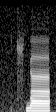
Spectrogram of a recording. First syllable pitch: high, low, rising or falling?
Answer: high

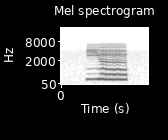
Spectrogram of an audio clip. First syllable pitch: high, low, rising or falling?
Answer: high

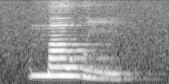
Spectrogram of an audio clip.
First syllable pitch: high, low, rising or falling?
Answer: high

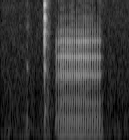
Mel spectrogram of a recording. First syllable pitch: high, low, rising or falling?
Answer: low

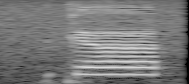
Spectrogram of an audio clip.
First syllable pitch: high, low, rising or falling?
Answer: high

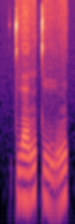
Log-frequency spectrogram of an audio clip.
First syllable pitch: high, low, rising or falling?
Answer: rising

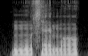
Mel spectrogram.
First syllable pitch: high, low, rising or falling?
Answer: low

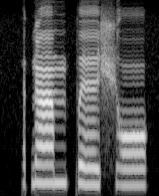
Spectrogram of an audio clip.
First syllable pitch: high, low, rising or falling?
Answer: high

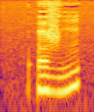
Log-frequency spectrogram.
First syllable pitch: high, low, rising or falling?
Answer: low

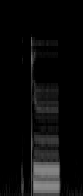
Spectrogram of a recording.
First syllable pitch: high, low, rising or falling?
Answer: low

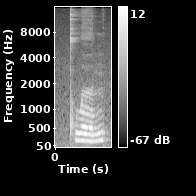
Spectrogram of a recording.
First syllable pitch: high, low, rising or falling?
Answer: low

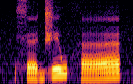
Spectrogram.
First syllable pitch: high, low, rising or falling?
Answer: low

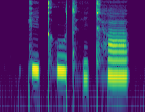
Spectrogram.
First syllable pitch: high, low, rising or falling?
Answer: falling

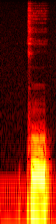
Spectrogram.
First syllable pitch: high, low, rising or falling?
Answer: low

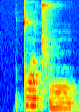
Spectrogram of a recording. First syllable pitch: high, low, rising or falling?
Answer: high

